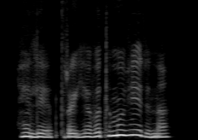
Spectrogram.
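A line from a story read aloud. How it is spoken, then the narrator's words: Joyful exclamation. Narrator (Russian): радостно воскликнула миссис Монтемайер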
